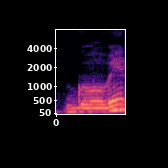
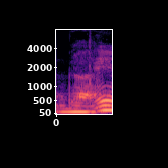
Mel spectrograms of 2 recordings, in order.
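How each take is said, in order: First: गौवें with "go" and a v; rounded first vowel in गौवें; wrong form shown. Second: गायें with long "gaa"; correct form shown. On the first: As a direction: say गौवें as "go-ven". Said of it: "गौवें नहीं होगा". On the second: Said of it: "गायें होगा". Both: Shown as a demonstration.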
